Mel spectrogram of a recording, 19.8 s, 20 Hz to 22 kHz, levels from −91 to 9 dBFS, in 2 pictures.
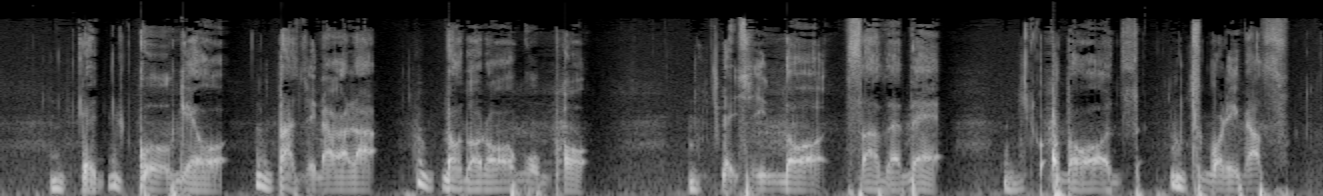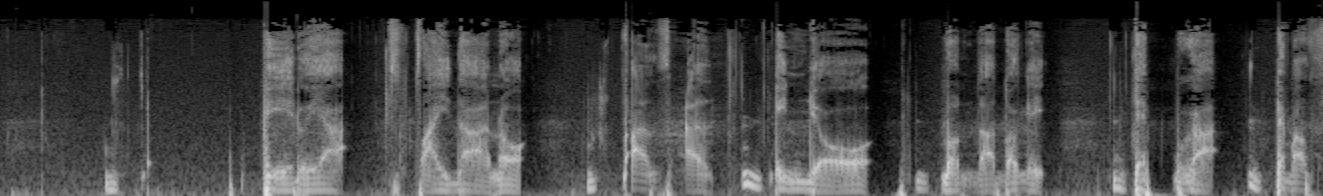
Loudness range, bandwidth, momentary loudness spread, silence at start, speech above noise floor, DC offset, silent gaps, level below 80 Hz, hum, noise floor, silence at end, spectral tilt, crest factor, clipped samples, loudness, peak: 2 LU; 16.5 kHz; 11 LU; 0.25 s; 27 dB; under 0.1%; none; -28 dBFS; none; -45 dBFS; 0 s; -4.5 dB/octave; 18 dB; under 0.1%; -19 LUFS; 0 dBFS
